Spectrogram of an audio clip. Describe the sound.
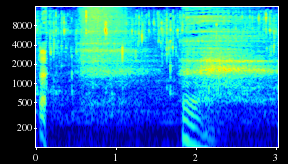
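An older man's urine dripping slowly into a urinal, a few soft, irregular drips over a steady background hiss, with a brief voiced sound rising partway through.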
